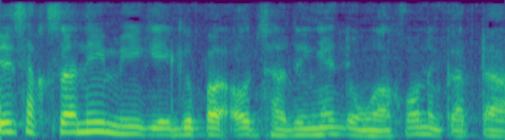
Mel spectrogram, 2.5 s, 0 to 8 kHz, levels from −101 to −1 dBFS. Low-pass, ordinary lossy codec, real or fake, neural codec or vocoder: 7.2 kHz; MP3, 48 kbps; fake; codec, 24 kHz, 3 kbps, HILCodec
